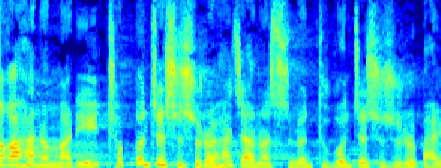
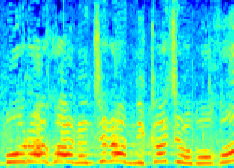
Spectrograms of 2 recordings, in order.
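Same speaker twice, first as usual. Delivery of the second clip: exclaiming; 11 semitones higher, 13 dB louder than usual. Real, not acted. Testimony speaker exclaiming to audience.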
